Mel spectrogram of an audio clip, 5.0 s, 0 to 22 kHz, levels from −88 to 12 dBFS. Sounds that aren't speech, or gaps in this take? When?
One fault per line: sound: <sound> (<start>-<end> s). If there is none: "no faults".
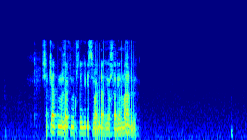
no faults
